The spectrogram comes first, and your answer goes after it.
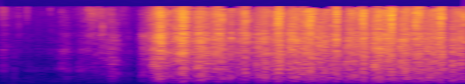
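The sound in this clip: A box of M&M's candy shaken: a brief, faint rattle, then a dense, loud, continuous rattling of the candies inside the box that lasts to the end, with no talking.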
